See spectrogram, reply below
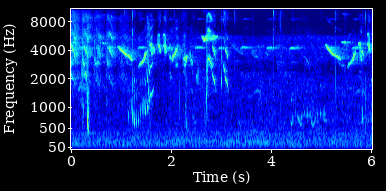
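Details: A gathering of green parrots gives sharp down-slurred whistles and scratchy chirps in irregular clusters, some loud and close, others fainter in the background.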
